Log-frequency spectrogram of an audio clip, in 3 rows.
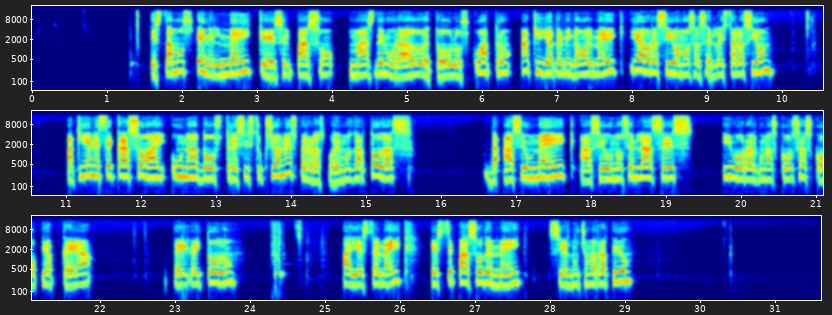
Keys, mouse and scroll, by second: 0.5 scroll down 1, 9.5-11.9 drag, 14.4 right click, 15.4 click, 20.9 right click, 22.3 click, 24.2 Return.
